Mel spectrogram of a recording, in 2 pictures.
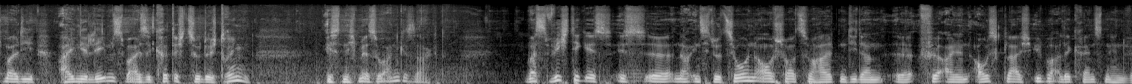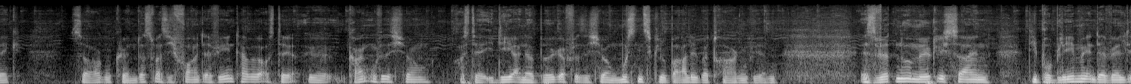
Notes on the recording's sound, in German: Live auf dem Allerweltsfest in Ulm. Radio free FM hat den Vortrag übertragen.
